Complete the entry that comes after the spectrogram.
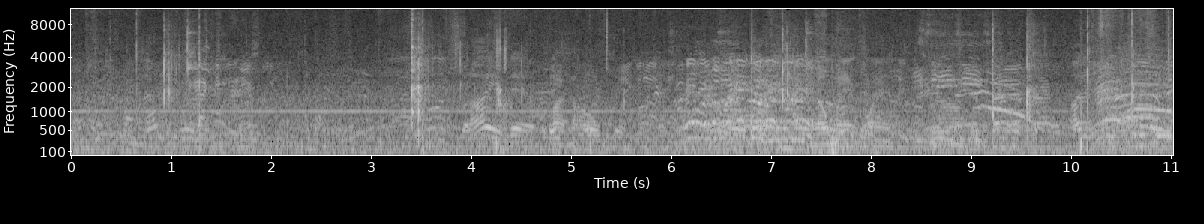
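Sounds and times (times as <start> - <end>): people calling out: 8.5 - 11.0.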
